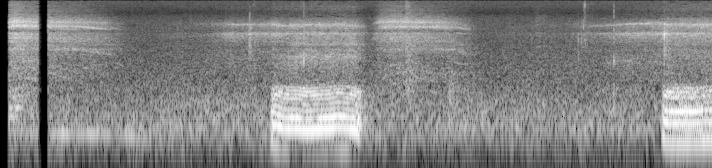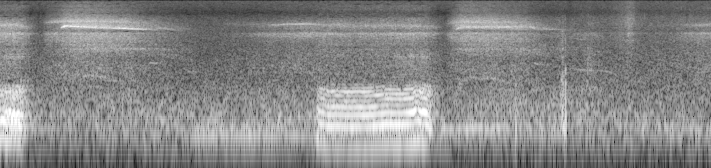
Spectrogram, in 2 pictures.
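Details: English Bulldog sound asleep and snoring: three regular buzzing, vibrating snores on the in-breath, roughly one every four seconds, with quieter out-breaths between.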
